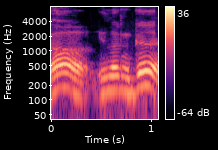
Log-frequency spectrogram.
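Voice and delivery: sarcastic, facetious, teasing and clowning tone. Imitating a woman who might compliment a t-shirt: imitating a facetious compliment. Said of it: "she could be being facetious".

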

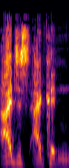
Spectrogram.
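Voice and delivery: ordinary delivery

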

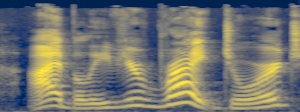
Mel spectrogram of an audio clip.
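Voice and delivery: ordinary talk

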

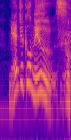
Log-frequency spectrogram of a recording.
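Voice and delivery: high, really nerdy voice. Redoing a line on request for the recording, in a really nerdy voice. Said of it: "Do it really nerdy voice".

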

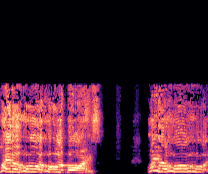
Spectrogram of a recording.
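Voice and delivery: put-on very loud, very slow, high drunken yell. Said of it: "kept yelling".

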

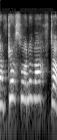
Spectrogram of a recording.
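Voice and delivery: high, triumphant, acted-out screaming. Describing a woman running laps after winning, retelling her screaming. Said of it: "She just did loads of laps screaming".

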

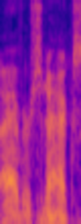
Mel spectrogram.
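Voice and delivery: put-on gruff actor voice. Doing an impression after announcing it: Harrison Ford impression. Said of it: "that's my impersonation of him from Shrinking".

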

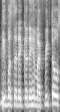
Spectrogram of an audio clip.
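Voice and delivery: mock Greek-accented English. Quoting a player at his post-game conference after the closeout game, in a put-on greek accent. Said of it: "he talks in his Greek accent".

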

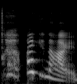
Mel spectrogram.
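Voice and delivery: little squeaky voice, very high. Quoting what she says, as when reading Fourth Wing: small squeaky voice. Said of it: "she's back to talking in that little, like, when I would read fourth wing for like a little squeaky voice".

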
